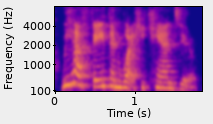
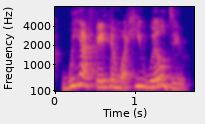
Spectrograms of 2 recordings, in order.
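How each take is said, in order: First: "can" stressed as a declaration. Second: "will" stressed as a declaration. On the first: Three men profess faith, stressing "can". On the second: Three men profess faith, stressing "will". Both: Retold or imitated.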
